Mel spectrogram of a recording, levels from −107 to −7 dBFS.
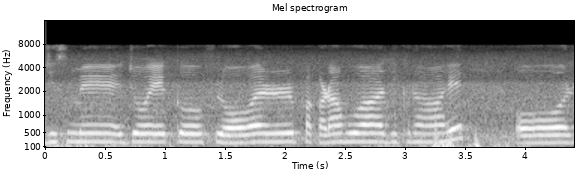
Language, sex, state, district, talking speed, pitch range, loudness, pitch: Hindi, female, Madhya Pradesh, Dhar, 135 wpm, 225-240 Hz, -14 LUFS, 235 Hz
